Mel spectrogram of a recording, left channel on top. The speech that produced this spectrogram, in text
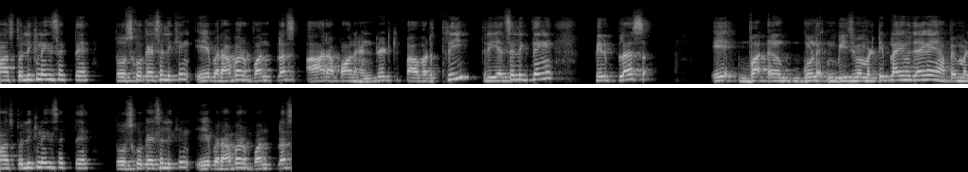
तो लिख नहीं सकते, तो उसको कैसे लिखेंगे, A बराबर 1 + R/100 की पावर 3 ऐसे लिख देंगे, फिर प्लस ए गुण बीच में मल्टीप्लाई हो जाएगा, यहाँ पे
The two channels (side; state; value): right; drops out; at 3.0 s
